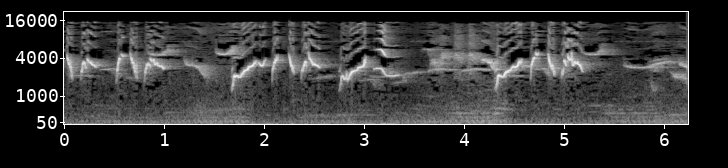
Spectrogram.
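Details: Oriental magpie-robin song, the bird seeking a rival to fight: rapid varied phrases of rising and falling whistles and sharp chirps, bursts several times a second with brief pauses between phrases.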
